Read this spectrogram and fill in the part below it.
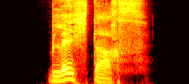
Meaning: genitive singular of Blechdach
- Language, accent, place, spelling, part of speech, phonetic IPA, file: German, Germany, Berlin, Blechdachs, noun, [ˈblɛçˌdaxs], De-Blechdachs.ogg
